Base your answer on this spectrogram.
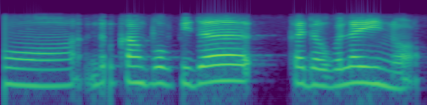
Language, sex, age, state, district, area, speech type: Manipuri, female, 30-45, Manipur, Kangpokpi, urban, conversation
